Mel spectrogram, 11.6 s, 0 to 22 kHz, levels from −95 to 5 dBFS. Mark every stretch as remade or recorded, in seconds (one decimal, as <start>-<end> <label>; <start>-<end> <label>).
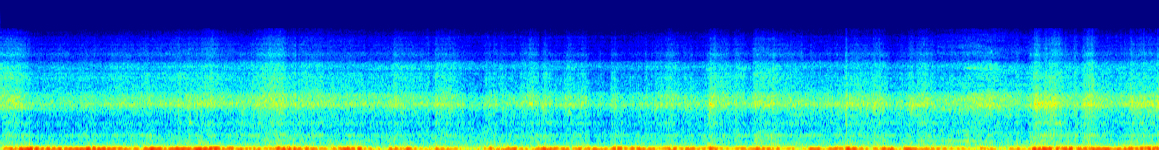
0.0-1.0 remade; 1.0-2.3 recorded; 2.3-7.3 remade; 7.3-11.6 recorded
